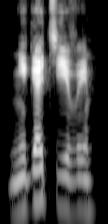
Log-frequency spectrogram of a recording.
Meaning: nominative/accusative plural of негати́в (negatív)
- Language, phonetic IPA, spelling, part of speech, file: Russian, [nʲɪɡɐˈtʲivɨ], негативы, noun, Ru-негативы.ogg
